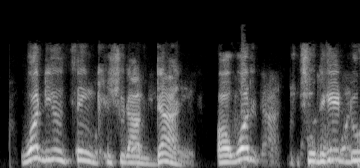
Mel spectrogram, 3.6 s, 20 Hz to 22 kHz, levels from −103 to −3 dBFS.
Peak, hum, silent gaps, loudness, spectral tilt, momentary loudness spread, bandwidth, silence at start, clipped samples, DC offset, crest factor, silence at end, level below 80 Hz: -10 dBFS; none; none; -26 LUFS; -6.5 dB/octave; 10 LU; 7.8 kHz; 0.2 s; under 0.1%; under 0.1%; 18 dB; 0 s; -62 dBFS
